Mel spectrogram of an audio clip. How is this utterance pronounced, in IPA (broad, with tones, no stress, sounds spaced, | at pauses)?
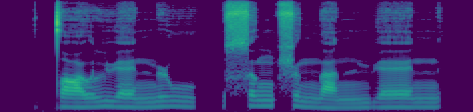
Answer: t̪ ɑ˧˥ ʊ̯ l ɥ ɛ˧˥ n ɻ u˧ | s ɤ˥ ŋ ʂ ɻ̩˨ n̪ a˧˥ n m ɥ ɛ˥ n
